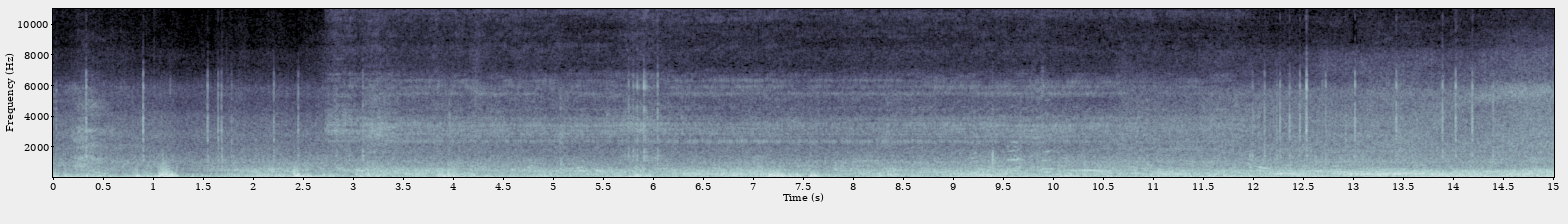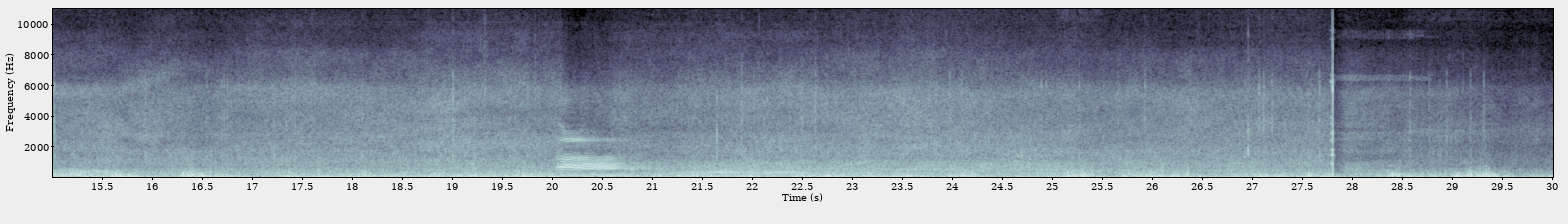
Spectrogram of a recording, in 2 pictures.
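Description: Wind buffeting an action camera's microphone while riding a bicycle along a city road, a steady loud low rumble with traffic noise underneath.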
